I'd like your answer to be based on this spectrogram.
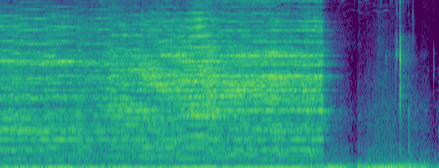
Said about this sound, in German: Ah, ich kriege einen Anruf. Das passt ja auch. Moment.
